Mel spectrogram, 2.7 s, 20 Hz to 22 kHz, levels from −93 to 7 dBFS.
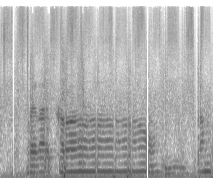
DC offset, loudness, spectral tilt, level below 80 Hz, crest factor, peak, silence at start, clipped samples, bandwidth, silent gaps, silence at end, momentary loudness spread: under 0.1%; -30 LUFS; -4.5 dB/octave; -42 dBFS; 22 dB; -8 dBFS; 0 s; under 0.1%; 19 kHz; none; 0 s; 8 LU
